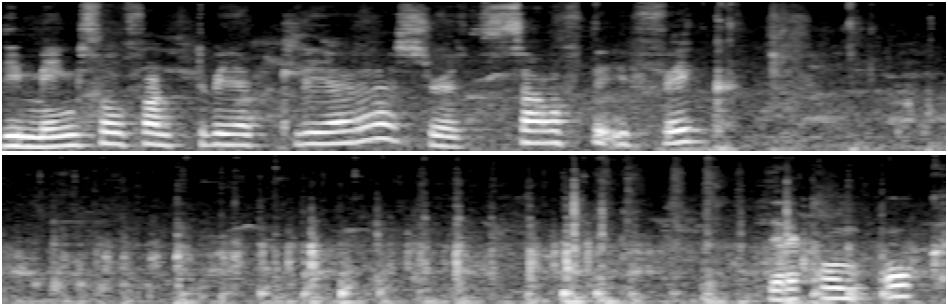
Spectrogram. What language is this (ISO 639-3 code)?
nld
